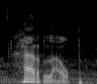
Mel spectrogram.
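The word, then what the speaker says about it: Hartlaub: Llavors, el seu impulsor va ser Gustav Friedrich Artlau, no sé si ho pronuncio bé, segur que no. – L'H era... una mica aspirada. – Bueno. – Artlau.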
